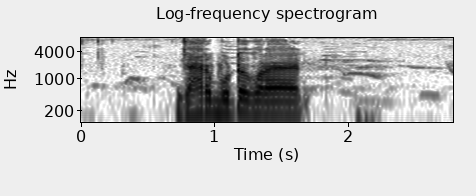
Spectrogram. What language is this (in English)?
Santali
